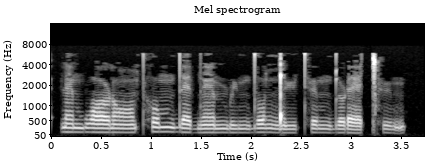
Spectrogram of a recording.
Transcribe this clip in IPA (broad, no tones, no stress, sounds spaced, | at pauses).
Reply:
ɽ ɛ̃ m w ɔ ɽ ɔ̃ t̪ʰ o m d̪ ɛ d̪ ɛ̃ m ɽ y m d̪ o ŋ͡ǃ y t̪ʰ ø m d̪ o ɽ ɛ ǀʰ ʉ m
